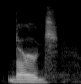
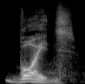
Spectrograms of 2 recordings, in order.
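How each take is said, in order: First: The word is said in a standard accent. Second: The word is said in a Brooklyn accent.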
